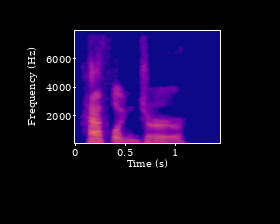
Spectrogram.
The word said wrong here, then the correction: Heffelfinger: all episode long. It is Heffelfinger. – Heffelfinger.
